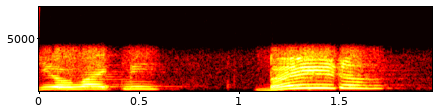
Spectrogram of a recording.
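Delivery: very loud, high-pitched, drawn-out host voice. Imitating the host's reaction to a caller who disliked him: imitating the host's voice. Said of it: "I can hear it in his voice. He's like".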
